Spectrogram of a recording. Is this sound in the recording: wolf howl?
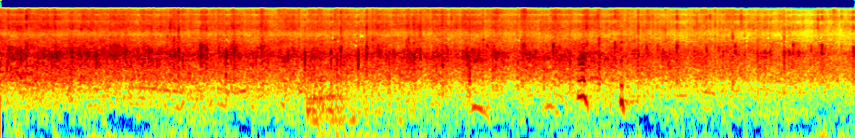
no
